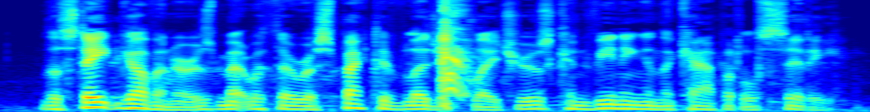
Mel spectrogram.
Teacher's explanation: in the word legislatures, the S is covered up and it's actually missing, it's absent. And instead, there's a cough. But you probably hear an S in that word. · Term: missing phoneme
